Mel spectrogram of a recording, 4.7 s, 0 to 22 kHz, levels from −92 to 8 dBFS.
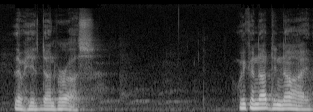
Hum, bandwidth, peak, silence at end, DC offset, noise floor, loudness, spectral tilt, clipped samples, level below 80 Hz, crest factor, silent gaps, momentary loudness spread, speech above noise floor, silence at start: none; 14.5 kHz; -6 dBFS; 0 s; under 0.1%; -56 dBFS; -22 LUFS; -7.5 dB/octave; under 0.1%; -54 dBFS; 18 dB; none; 11 LU; 36 dB; 0.2 s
